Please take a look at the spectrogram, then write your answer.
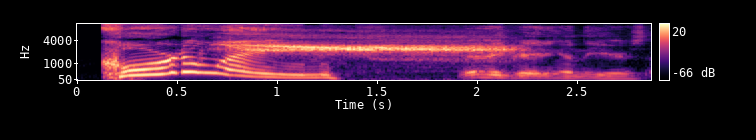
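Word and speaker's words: Coeur d'Alene: on Sheriff Norris of K de Alo I'm just kidding uh the way you pronounce that city name I learned is actually cordelane very grading on the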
